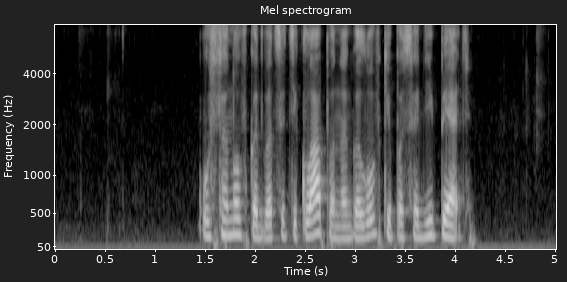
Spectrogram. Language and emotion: Russian, neutral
